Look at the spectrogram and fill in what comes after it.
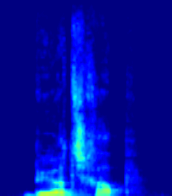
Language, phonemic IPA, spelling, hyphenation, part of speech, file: Dutch, /ˈbyːrt.sxɑp/, buurtschap, buurt‧schap, noun, Nl-buurtschap.ogg
- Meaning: a small hamlet, a group of houses; generally without any central feature and with few businesses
